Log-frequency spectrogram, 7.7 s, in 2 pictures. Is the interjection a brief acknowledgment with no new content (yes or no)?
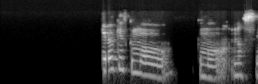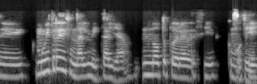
no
